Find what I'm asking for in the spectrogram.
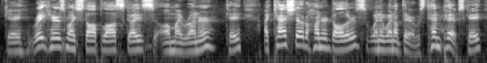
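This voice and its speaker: This Canadian trading livestream host talks a little fast, his higher voice pushed and bright. He keeps things casual, speaking to the people in his chat and ending lines with "okay" and "guys."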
